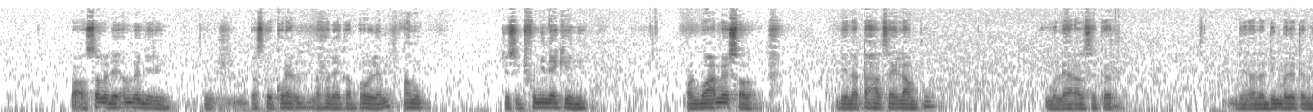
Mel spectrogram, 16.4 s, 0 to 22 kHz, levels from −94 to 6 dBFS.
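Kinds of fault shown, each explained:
Overdone noise removal: a noise reduction process pushed too hard throughout the clip mutes individual frequency bands whenever they sit near its noise estimate, so the background drops and breaks up into twinkling specks and softer parts of the speech vanish.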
